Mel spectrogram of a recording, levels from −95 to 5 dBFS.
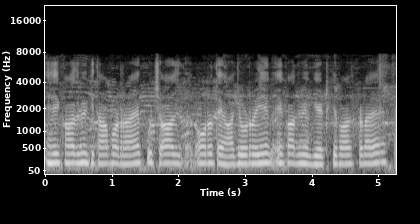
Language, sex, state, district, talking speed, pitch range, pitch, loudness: Hindi, male, Uttar Pradesh, Shamli, 225 wpm, 170-185 Hz, 180 Hz, -15 LUFS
